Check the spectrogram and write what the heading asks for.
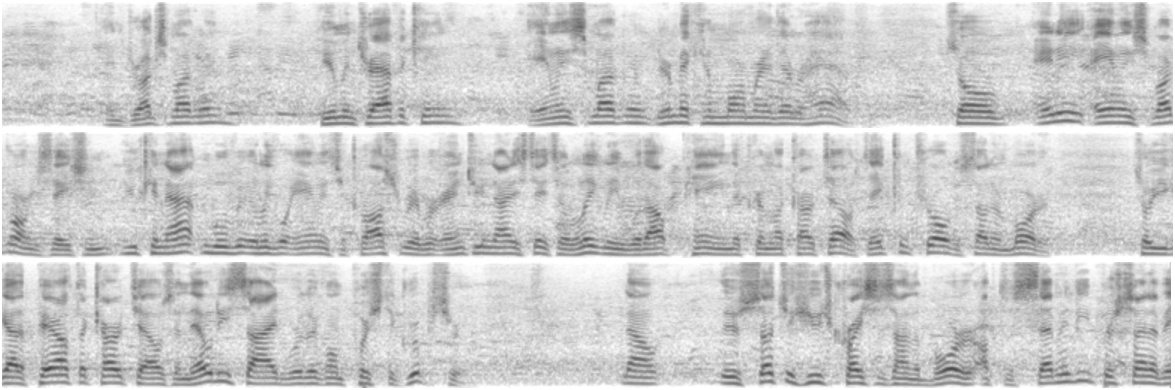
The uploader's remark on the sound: join the show from the Conservative Political Action Conference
